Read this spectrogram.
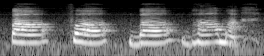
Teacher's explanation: जब हम इनको बोलते हैं तो हमारे जो होठ है, दोनों होठ आपस में स्पर्श करते हैं। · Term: ओष्ठ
